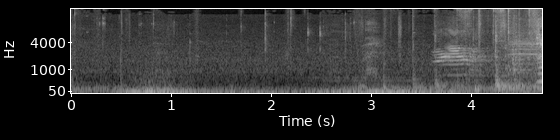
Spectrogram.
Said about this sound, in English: You stupid cat!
